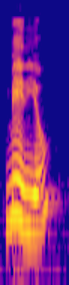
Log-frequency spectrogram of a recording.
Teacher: la palabra medio es una palabra que puede pronunciarse de dos maneras medio con acento en la primera sílaba y también puede pronunciarse medio puede moverse el acento ojo que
